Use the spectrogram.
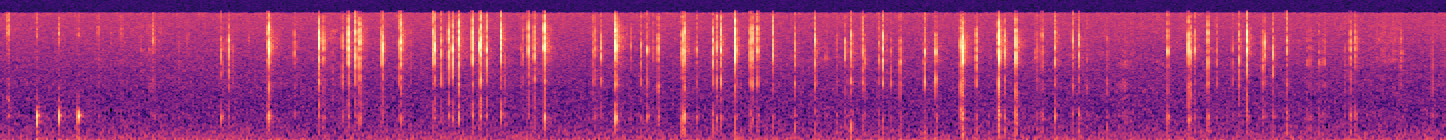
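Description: Long red nails tap and scratch the lid and sides of a small round clear plastic tub full of green-stemmed cotton swabs, held in both hands. A quiet, steady run of many bright, sharp clicks and scratchy ticks with no ring plays over a low, constant background rumble.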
